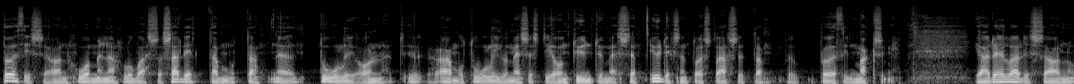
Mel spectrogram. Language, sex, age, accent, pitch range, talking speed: Finnish, male, 60-79, native, 85-100 Hz, 100 wpm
